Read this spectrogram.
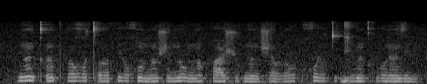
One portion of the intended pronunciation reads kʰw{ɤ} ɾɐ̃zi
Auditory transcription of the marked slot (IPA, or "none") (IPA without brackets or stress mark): o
